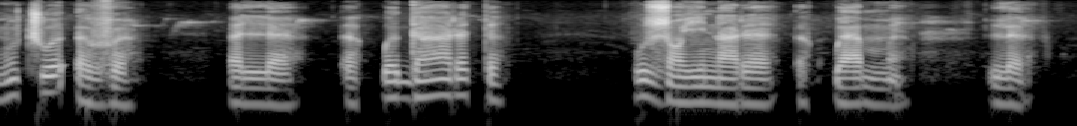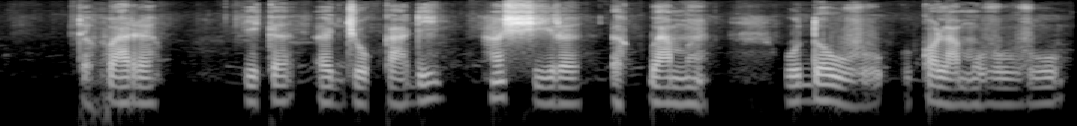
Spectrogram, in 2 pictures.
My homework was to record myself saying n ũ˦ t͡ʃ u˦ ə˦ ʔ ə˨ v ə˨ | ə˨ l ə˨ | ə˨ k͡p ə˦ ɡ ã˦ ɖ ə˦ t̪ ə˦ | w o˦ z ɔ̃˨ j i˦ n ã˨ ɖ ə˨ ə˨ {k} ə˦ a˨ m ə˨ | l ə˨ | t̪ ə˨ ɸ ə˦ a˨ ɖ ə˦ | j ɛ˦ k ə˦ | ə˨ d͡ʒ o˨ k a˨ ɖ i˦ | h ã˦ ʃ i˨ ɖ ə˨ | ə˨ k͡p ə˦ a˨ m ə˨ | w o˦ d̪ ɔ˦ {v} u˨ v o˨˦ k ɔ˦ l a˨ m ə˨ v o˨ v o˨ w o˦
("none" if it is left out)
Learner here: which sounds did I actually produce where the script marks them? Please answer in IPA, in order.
k͡p, w

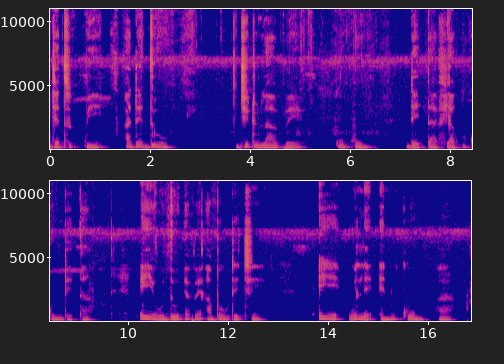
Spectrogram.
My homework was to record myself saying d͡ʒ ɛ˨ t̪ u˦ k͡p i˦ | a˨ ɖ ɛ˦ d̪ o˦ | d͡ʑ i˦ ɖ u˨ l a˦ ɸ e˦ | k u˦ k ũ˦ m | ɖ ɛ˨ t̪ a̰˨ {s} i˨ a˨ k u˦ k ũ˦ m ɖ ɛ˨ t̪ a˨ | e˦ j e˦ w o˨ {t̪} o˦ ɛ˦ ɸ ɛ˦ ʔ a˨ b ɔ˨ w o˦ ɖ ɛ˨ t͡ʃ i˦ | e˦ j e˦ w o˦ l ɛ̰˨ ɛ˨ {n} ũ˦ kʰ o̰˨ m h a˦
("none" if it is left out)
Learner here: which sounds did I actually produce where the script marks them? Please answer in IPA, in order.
f, d̪, n

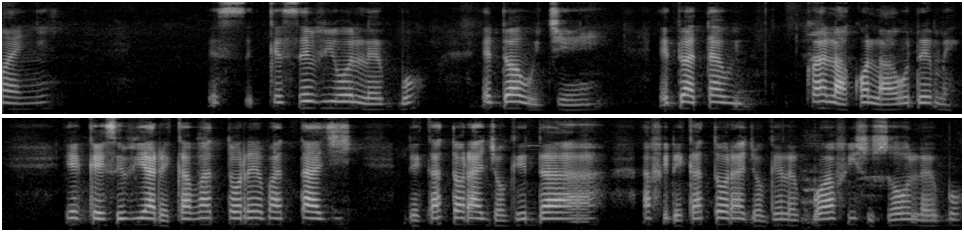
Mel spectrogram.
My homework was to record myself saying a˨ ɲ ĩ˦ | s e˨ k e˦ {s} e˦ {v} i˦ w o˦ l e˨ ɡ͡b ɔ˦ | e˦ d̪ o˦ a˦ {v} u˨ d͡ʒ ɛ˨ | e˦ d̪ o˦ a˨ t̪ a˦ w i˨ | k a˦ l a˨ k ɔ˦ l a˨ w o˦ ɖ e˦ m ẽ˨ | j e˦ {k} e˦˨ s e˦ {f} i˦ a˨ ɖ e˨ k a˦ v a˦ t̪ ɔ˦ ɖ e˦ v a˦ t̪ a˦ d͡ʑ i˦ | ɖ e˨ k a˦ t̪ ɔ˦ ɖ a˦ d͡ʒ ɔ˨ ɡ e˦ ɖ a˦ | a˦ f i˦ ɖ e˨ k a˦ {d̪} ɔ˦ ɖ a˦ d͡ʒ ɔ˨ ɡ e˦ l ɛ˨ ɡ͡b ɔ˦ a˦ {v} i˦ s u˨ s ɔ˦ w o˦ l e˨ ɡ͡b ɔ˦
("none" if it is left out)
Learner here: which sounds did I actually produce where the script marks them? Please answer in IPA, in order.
s, v, w, k, v, t̪, f

